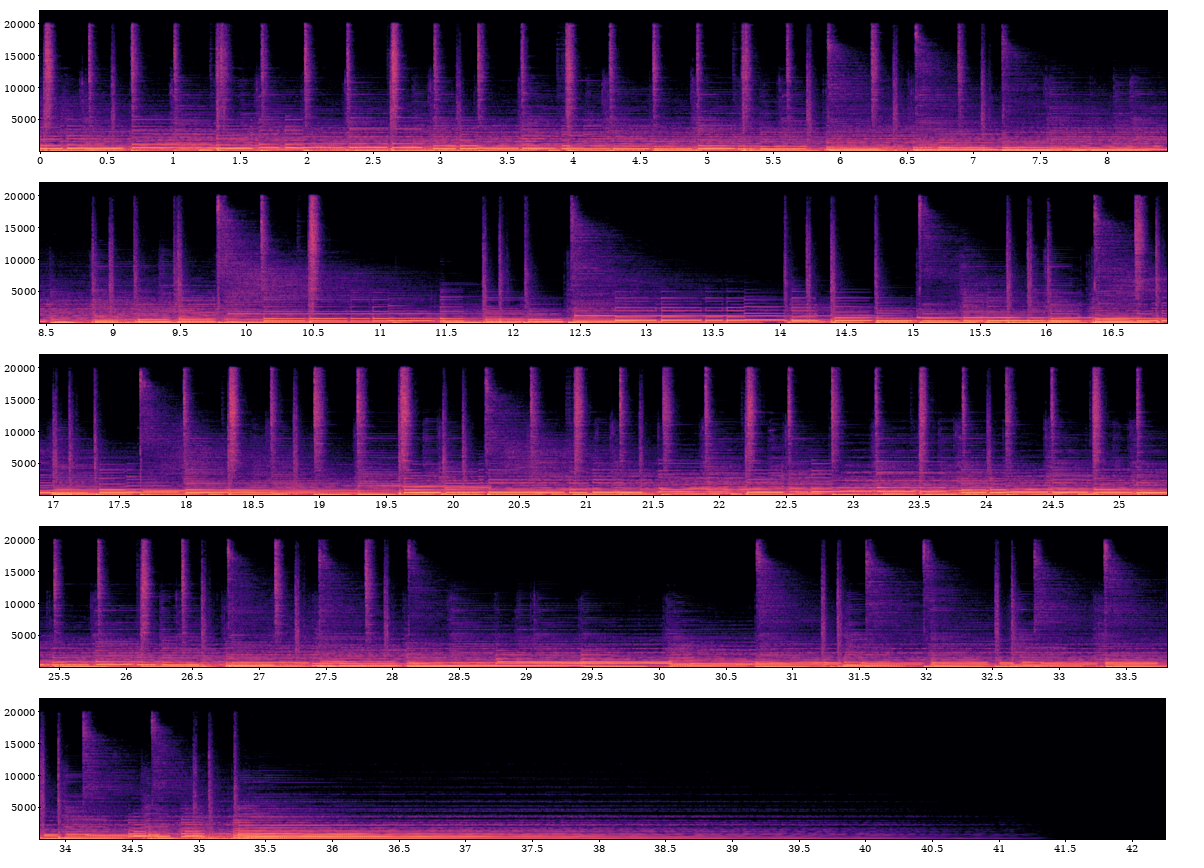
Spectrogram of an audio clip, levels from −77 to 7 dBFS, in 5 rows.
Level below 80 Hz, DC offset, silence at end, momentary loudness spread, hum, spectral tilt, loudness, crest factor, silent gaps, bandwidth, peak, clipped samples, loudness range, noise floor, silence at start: -20 dBFS; under 0.1%; 2.25 s; 4 LU; none; -7 dB/octave; -13 LUFS; 12 dB; none; over 20 kHz; 0 dBFS; under 0.1%; 3 LU; -55 dBFS; 0 s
